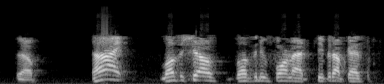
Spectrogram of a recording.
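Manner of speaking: clear, polished voicemail delivery with even cadence. A listener leaves a voicemail praising the show, great voicemail voice. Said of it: "the best voicemail voice and cadence".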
